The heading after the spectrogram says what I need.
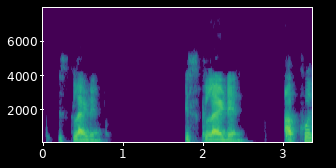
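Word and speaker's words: Schleiden: लोग देखो हिंदी के किताब में देखोगे तो स्लाइडन रहता है लिखा। लोग जनरली स्लाइडन स्लाइडन बोलते हैं। लेकिन अगर आपको प्रोनाउंस करना है तो प्रोनाउंसिएशन जो होता है स्लाइडन कहा जाता है। स्क्लाइडन ठीक है?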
